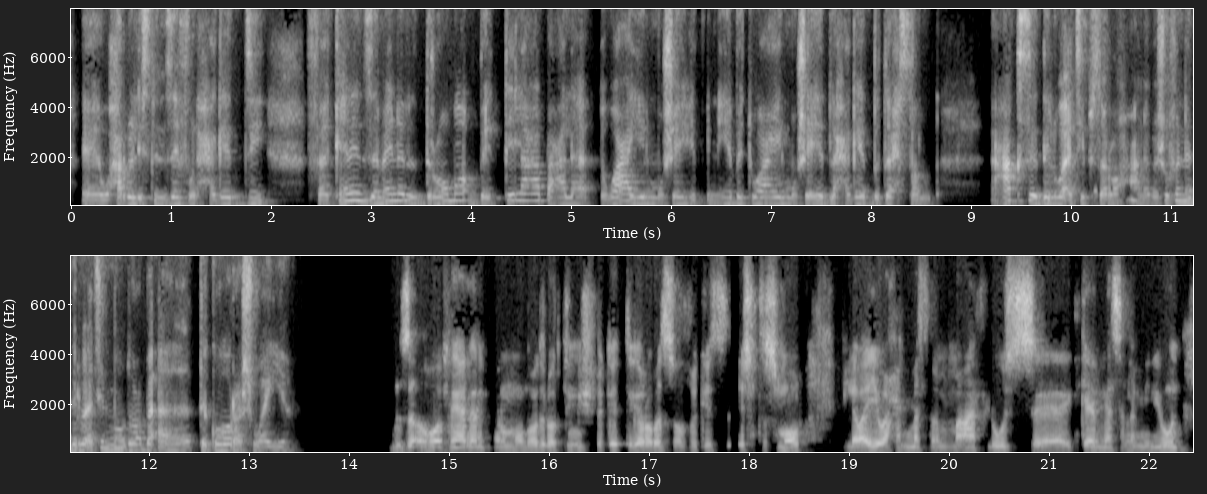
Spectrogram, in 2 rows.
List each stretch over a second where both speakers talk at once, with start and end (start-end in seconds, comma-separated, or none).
none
